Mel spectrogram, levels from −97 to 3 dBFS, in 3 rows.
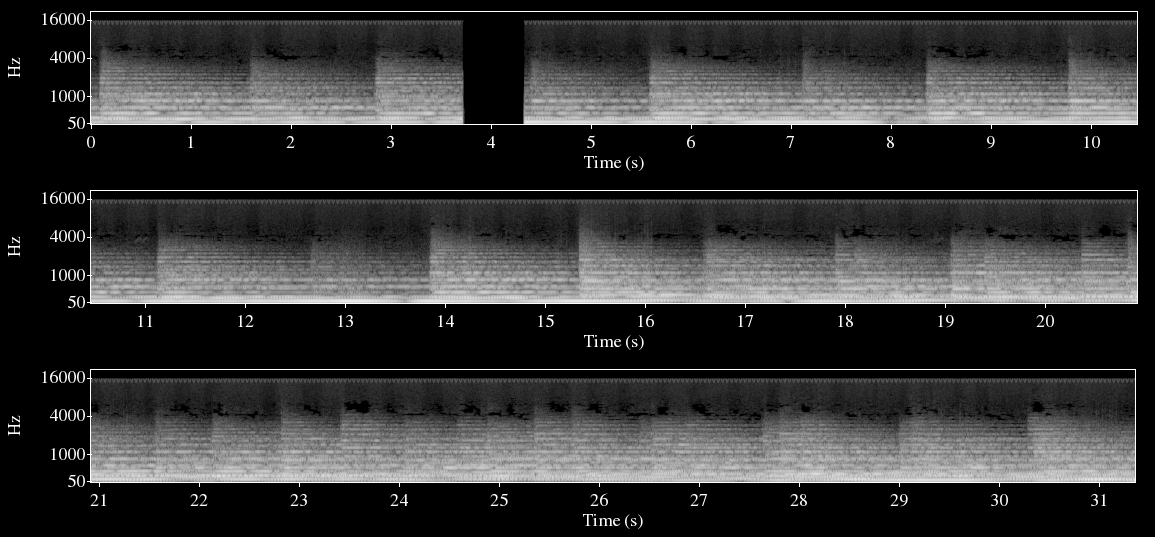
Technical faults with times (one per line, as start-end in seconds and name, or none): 3.72-4.33 audio dropout to silence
